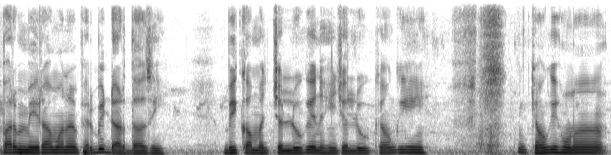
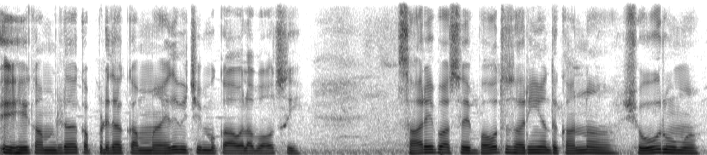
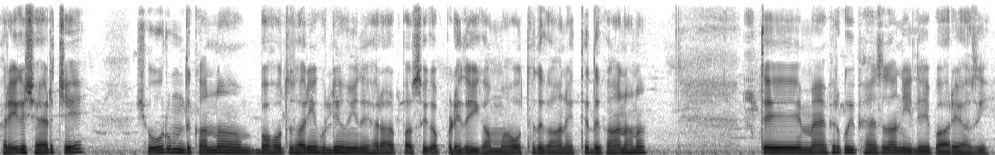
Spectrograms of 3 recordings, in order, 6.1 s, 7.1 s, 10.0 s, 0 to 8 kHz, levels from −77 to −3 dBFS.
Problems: constant background noise, continuous background conversations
